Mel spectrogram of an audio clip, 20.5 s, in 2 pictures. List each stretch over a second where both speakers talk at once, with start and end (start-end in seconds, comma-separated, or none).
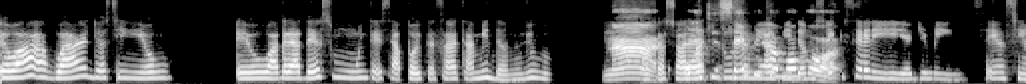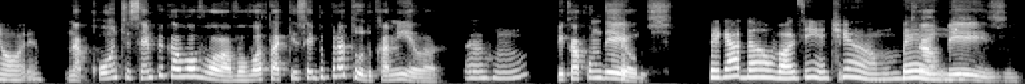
6.4-8.4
